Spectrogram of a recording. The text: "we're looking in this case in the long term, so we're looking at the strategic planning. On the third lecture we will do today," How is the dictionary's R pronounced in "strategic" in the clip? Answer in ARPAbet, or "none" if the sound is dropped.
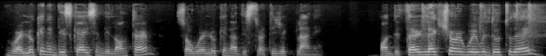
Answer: R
